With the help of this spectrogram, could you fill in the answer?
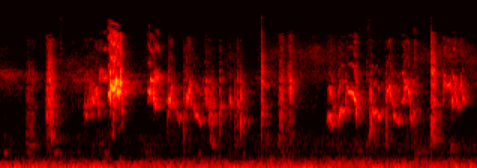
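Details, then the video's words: Pet budgerigar couples chattering in a steady stream of scratchy, squawky warbling notes, with one louder sharp chirp near the start. "CUTE BUDGIE COUPLES"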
